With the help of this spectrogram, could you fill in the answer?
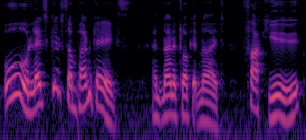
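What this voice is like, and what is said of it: Attempted European accent, sounds Indian. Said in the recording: “what accent was that? ... I was trying to be European, but it sounded like ... Indian? ... More Indian. ... that was fucked”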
